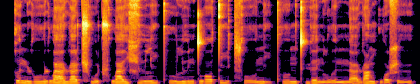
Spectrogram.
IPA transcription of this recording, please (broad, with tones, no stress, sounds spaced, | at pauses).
k ə˥˨ n ɻ o˨˦ ʊ̯ ɻ w ä˥˨ ɻ ä˥˨ ʈ͡ʂʰ ṵ˨˩ ʈ͡ʂʰ w a˥˨ ɪ̯ ɕ y˦ l i˥˨ pʰ u˥˨ l y˦ n t̪ w ɔ˦ t̪ i˥˨ t͡sʰ o˨˦ ʊ̯ n̪ i˨˦ pʰ ɤ˦ ŋ t̪ʰ ɥ ɛ˥˨ n l w ə˨˦ n n̪ ä̰˨˩ ɻ ɑ˥˨ ŋ k w ɔ˩ ʂ ɻ̩˨˦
